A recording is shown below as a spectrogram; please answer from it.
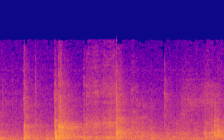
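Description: A small pen gift box being opened and its contents handled: a few short taps and clicks with soft rustling of the packaging.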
